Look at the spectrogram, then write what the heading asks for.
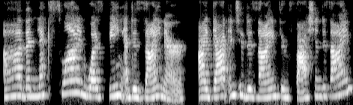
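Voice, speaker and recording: A woman's voice: fairly high pitch, measured pace, bright, forceful tone. A woman from Germany, guest on an interview show, talking casually and upbeat about her marketing work. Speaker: podcast guest, marketing agency founder.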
